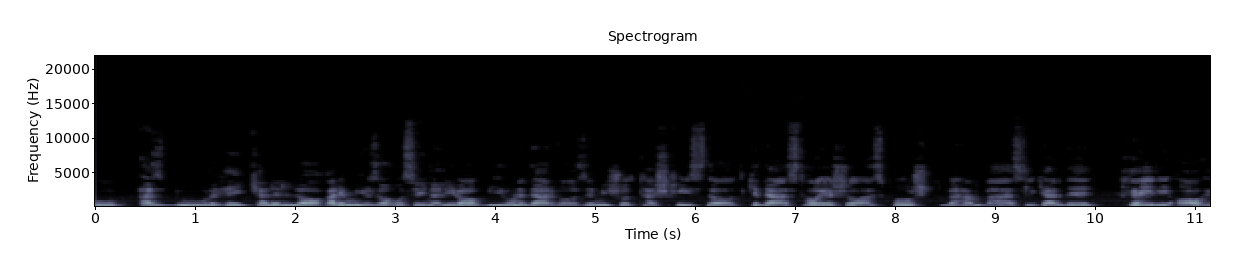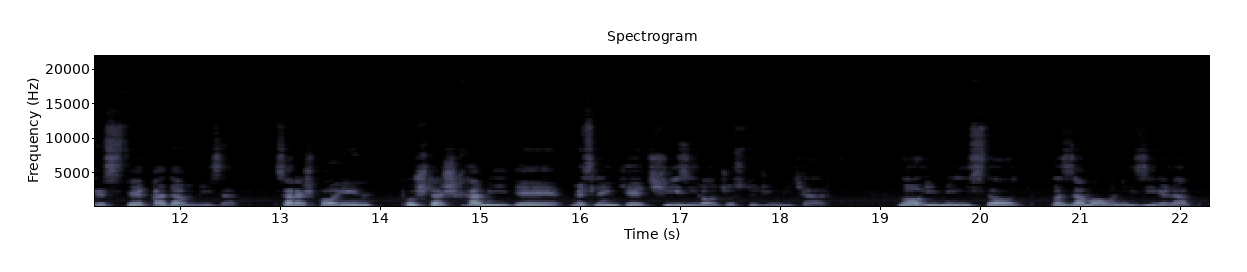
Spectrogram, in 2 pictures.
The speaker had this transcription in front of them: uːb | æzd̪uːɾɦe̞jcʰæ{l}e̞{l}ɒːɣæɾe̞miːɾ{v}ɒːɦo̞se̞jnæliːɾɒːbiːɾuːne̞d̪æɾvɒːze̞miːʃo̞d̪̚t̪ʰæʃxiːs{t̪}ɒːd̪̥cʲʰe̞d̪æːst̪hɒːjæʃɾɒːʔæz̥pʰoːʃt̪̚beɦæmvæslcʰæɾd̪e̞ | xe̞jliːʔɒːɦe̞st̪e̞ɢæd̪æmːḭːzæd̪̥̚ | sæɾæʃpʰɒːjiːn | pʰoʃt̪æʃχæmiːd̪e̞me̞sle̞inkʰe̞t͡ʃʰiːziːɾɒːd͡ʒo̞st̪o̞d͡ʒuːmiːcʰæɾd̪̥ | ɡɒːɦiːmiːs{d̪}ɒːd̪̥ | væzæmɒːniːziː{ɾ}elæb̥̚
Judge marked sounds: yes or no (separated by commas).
yes, yes, no, no, no, yes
